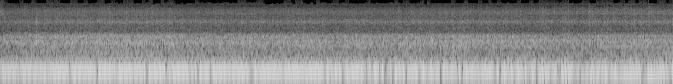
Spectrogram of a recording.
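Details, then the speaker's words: NA Miata during airflow meter (AFM) tuning: steady low idle thrum with a slightly uneven beat that sags lower; idle set too low at the idle screw. "so right now it's a little low I'll probably put it back up a little bit"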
